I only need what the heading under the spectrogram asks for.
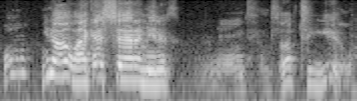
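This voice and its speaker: A man playing an excitable, jealous, insecure morning radio host in a radio comedy-drama, stammering, gushing and evasive. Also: sits high, normal speed. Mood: reluctant.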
